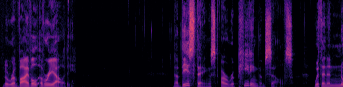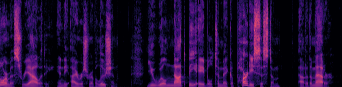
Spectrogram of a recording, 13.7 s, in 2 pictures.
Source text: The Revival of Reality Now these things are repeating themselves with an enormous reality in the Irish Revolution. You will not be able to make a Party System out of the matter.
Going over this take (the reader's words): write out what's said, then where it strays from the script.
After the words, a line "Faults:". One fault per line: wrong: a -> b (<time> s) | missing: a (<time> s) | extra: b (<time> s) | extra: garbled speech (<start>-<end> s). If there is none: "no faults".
The Revival of Reality Now these things are repeating themselves with an enormous reality in the Irish Revolution. You will not be able to make a Party System out of the matter.
Faults:
no faults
